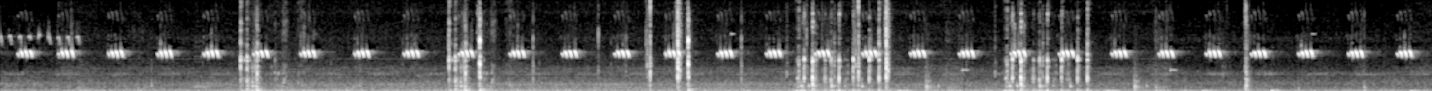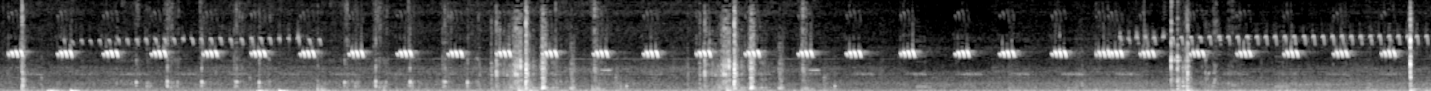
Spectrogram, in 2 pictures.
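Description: Cricket chirping steadily, about two high chirps a second, with a faster trill joining at times. Scattered light clicks and knocks from the toy tractor and plastic plants being handled.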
